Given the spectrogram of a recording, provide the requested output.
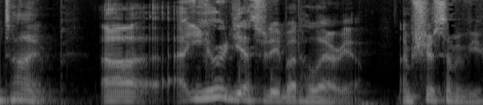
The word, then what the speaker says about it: Hilaria: Now, it would be weird enough if Hilaria, oh sorry, I mispronounced it, Hilaria.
